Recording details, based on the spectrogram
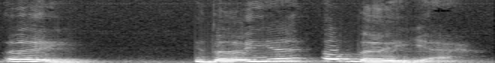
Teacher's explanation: A segunda é relacionada com dois timbres que em português já não existem, em português de Portugal. Portugal não distingue ideia de aldeia. Em ambos os casos, a pronúncia é um ei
